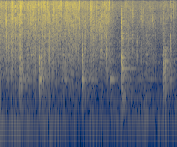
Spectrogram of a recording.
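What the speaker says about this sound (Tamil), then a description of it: "கொஞ்சம் கருவேப்பிலை நல்லா வதக்கிக்கோங்க" Curry leaves with dried red chillies sautéing in a pan, a continuous soft crackling fry broken by several sharp scrapes and taps of a stirring spoon, close and without talk.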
